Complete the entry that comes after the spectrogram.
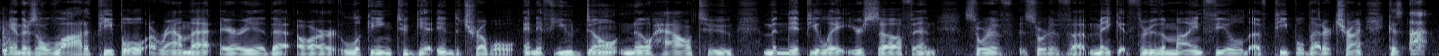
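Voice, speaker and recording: American podcast host guy, lower voice, earnest rambly chat w some swearing. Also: unhurried, hardly any pauses, a little mellow. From rural United States. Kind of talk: casual chat.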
